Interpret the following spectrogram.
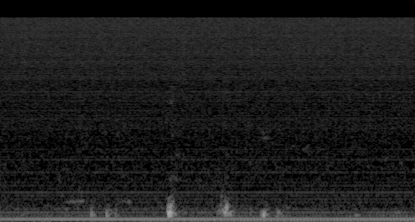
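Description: Near silence: a steady low hum with a few soft, low knocks in the first half.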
